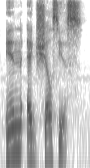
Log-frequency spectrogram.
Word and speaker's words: in excelsis: Because they did not, because the actual pronunciation for that is in excelsis. So it's almost like you're saying eggshells, like eggshell, not excels, but eggshells.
